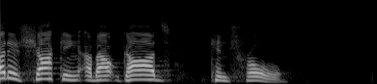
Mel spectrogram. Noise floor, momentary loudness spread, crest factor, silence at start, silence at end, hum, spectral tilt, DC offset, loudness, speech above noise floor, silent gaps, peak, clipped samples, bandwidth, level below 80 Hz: -78 dBFS; 12 LU; 18 dB; 0 s; 0.95 s; none; -7 dB/octave; under 0.1%; -25 LUFS; 53 dB; none; -10 dBFS; under 0.1%; 9.6 kHz; -80 dBFS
